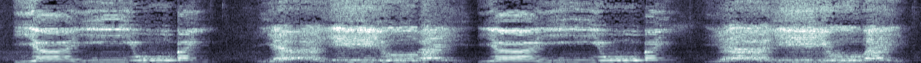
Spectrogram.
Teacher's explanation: Ya itu terasa di tengah-tengah lidah mengenai langit-langit yang ada di atasnya. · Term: huruf ya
